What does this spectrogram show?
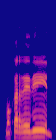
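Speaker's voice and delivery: ordinary talk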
